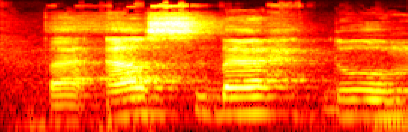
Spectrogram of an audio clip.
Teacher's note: kalau mim sukun ketemu dengan ba, bacanya langsung rapet karena dua-duanya huruf bibir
